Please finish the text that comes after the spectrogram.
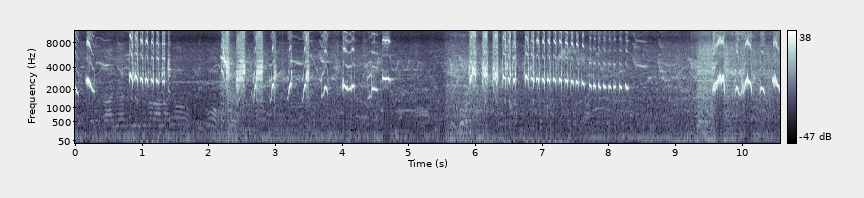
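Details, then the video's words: Lure song of a greater green leafbird trained with kingfisher-imitation fills: rapid series of sharp chirps and slurred whistles, about four notes per second, in bursts separated by short gaps, with faint low background rumble. "PANCINGAN CUCAK IJO GACOR ISIAN ISTIMEWAH TENGKEK UDANG"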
